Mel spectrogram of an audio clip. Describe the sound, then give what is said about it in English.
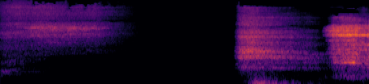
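A deep breath is taken during a guided relaxation exercise. A faint airy breath is followed by about a second of silence, then two fuller breaths in quick succession, all quiet. “Deep breath.”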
